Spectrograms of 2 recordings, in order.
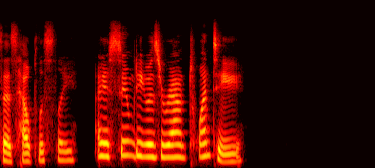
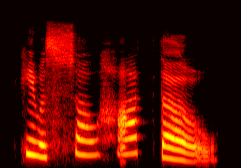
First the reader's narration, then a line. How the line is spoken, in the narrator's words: Stiles moans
